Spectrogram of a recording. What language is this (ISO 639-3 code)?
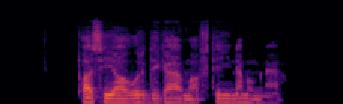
haz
